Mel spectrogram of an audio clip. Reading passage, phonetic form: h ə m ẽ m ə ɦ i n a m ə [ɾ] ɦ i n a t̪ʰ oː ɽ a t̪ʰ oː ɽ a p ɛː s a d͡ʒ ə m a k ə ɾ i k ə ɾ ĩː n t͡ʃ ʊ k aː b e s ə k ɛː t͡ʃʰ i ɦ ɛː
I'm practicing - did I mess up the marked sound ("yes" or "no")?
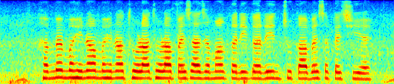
yes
